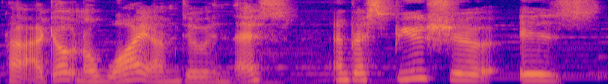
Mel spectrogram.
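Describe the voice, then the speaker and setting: A young woman casually telling a rambling, animated story, acting out other people's voices. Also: medium pitch, slow pace, soft background music.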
